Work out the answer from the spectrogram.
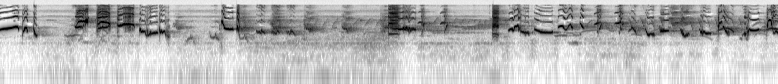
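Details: Oriental magpie-robin roused against a rival, pouring out a dense, fast medley of whistled, chirping and scratchy notes with brief gaps, steady and loud throughout.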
